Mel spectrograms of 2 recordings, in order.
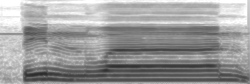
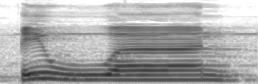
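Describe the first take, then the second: First: The n sound is pronounced clearly before w. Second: The n sound is merged away into the w. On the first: The speaker calls it right. "dibacanya tetap qinwan" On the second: The speaker calls it wrong. "kalau qiwan itu salah cara bacanya"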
